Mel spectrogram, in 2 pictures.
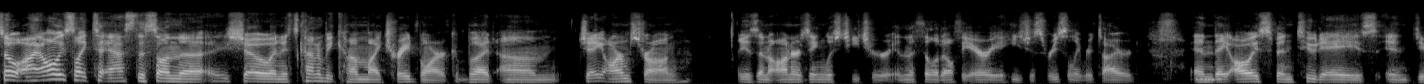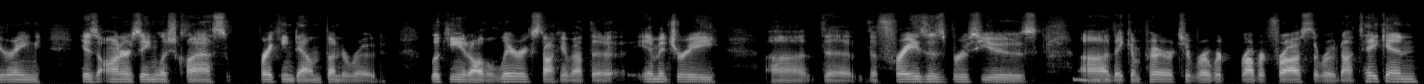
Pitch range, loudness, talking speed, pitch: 110-130 Hz, -22 LUFS, 160 wpm, 115 Hz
